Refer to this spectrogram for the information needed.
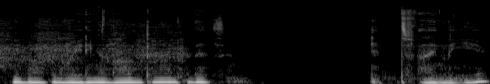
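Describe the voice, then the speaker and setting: A soft-spoken man's very deep, low voice, somewhat breathy and relaxed in tone, at a fairly slow pace with monotone, flat intonation and big swings in loudness. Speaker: ASMR content creator. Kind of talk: ASMR unboxing, casual talk to camera. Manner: soft-spoken, slow, relaxed.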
